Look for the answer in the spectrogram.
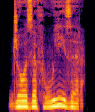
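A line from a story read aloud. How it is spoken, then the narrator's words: Whispered. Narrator (Russian): прошептала она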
